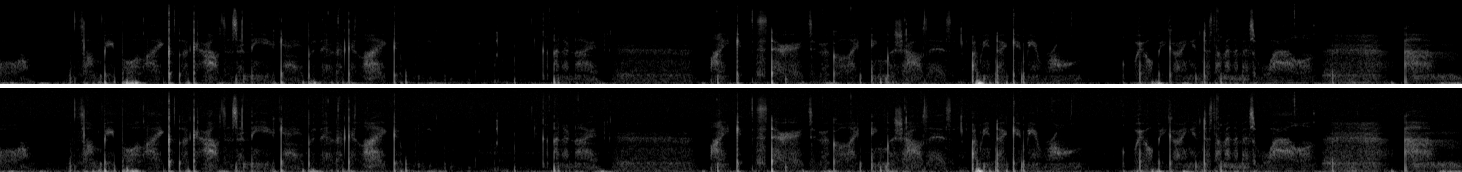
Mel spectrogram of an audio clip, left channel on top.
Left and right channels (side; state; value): right; noise; hiss, 14 dB below the sound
